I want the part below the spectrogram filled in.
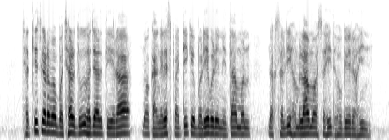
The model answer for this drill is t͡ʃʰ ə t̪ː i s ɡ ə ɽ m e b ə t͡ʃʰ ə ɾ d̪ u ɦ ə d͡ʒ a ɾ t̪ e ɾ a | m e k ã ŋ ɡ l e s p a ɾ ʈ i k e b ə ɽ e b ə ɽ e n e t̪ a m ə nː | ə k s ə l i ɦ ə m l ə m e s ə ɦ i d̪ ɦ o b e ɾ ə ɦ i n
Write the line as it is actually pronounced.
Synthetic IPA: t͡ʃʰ ə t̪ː i s ɡ ə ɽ m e b ə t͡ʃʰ ə ɾ d̪ u ɦ ə d͡ʒ a ɾ t̪ e ɾ a | m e k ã ŋ ɡ ɾ e s p a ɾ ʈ i k e b ə ɽ e b ə ɽ e n e t̪ a m ə nː | ə k s ə l i ɦ ə m l a m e s ə ɦ i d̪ ɦ o ɡ e ɾ ə ɦ i n

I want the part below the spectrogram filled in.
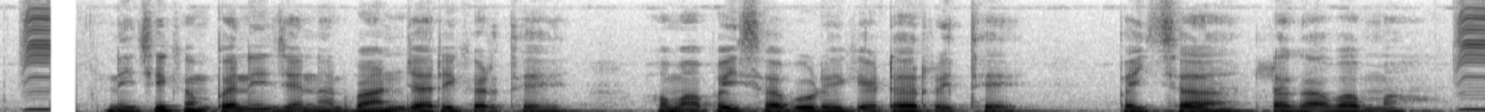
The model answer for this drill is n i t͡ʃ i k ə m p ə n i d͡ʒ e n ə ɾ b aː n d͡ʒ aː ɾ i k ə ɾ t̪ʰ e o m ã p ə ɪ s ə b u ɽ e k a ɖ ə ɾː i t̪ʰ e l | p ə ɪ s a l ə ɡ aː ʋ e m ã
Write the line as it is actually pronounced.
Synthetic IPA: n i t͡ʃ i k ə m p ə n i d͡ʒ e n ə ɾ b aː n d͡ʒ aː ɾ i k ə ɾ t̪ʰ e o m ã p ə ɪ s a b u ɽ e k e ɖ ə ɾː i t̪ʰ e | p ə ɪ s a l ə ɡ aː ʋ a m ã

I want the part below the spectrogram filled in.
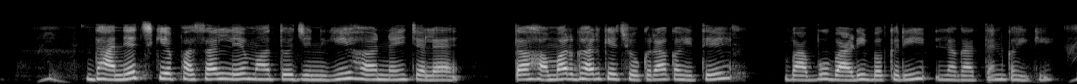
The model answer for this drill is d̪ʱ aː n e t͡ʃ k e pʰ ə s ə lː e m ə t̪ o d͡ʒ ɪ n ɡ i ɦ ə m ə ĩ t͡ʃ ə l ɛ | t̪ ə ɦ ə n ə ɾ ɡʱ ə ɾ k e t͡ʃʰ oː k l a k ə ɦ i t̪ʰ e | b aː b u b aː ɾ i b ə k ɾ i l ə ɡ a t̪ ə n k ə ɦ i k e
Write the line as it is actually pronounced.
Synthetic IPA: d̪ʱ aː n e t͡ʃ k e pʰ ə s ə lː e m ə t̪ o d͡ʒ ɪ n ɡ i ɦ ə n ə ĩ t͡ʃ ə l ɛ | t̪ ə ɦ ə m ə ɾ ɡʱ ə ɾ k e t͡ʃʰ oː k ɾ a k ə ɦ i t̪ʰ e | b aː b u b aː ɽ i b ə k ɾ i l ə ɡ a t̪ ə n k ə ɦ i k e

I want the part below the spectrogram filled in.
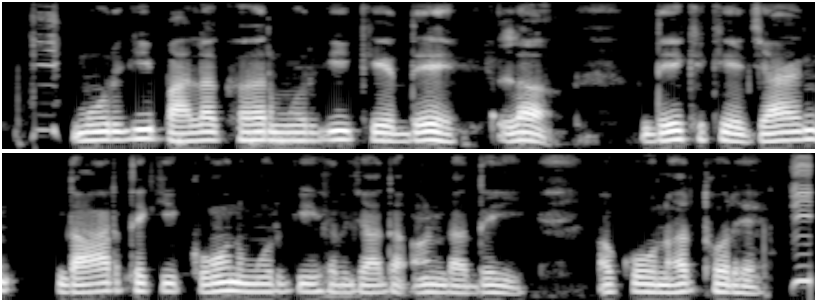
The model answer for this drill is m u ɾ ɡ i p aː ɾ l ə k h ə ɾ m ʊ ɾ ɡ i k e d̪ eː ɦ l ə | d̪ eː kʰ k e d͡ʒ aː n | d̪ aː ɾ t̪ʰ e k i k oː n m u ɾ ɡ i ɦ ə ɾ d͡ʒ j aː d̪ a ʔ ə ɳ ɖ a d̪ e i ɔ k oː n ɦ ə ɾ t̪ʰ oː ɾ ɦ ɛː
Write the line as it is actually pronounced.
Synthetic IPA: m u ɾ ɡ i p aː l ə k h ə ɾ m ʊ ɾ ɡ i k e d̪ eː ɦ l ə | d̪ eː kʰ k e d͡ʒ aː n | d̪ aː ɾ t̪ʰ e k i k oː n m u ɾ ɡ i ɦ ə ɾ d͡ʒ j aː d̪ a ʔ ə ɳ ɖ a d̪ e i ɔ k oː n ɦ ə ɾ t̪ʰ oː ɾ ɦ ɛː

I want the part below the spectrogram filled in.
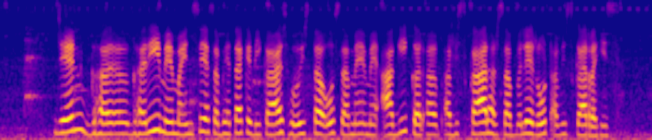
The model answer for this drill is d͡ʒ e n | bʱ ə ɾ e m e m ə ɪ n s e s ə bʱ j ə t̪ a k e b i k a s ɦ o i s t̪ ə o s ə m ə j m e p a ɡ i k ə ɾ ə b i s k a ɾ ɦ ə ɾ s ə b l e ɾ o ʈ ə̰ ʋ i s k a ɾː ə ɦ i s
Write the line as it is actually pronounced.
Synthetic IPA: d͡ʒ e n | ɡʱ ə ɾ i m e m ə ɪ n s e s ə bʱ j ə t̪ a k e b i k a s ɦ o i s t̪ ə o s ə m ə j m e ʔ a ɡ i k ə ɾ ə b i s k a ɾ ɦ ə ɾ s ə b l e ɾ o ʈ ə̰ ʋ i s k a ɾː ə ɦ i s

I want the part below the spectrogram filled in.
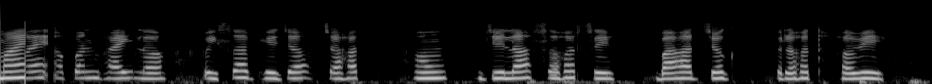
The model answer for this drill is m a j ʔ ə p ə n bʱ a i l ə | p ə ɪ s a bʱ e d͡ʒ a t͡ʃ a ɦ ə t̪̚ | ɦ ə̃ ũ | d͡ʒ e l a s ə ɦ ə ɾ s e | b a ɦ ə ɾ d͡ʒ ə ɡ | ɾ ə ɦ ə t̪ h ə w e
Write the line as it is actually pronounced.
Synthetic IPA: m a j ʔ ə p ə n bʱ a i l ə | p ə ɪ s a bʱ e d͡ʒ a t͡ʃ a ɦ ə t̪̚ | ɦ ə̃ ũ | d͡ʒ e l a s ə ɦ ə ɾ s e | b a ɦ ə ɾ d͡ʒ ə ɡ | ɾ ə ɦ ə t̪ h ə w e

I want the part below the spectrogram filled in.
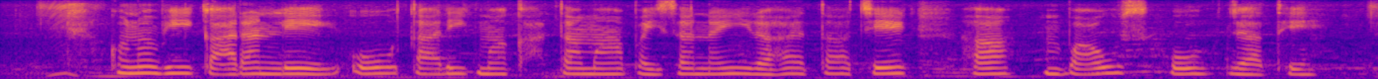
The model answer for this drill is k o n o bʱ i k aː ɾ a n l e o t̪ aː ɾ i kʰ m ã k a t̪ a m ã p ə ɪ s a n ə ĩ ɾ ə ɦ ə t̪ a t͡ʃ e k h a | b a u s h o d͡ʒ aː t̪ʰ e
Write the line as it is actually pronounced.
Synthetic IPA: k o n o bʱ i k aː ɾ ə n l e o t̪ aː ɾ i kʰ m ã kʰ a t̪ a m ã p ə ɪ s a n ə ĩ ɾ ə ɦ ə t̪ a t͡ʃ e k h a | b a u s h o d͡ʒ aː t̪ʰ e

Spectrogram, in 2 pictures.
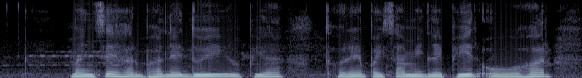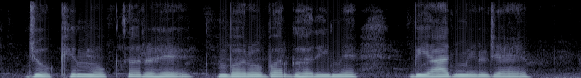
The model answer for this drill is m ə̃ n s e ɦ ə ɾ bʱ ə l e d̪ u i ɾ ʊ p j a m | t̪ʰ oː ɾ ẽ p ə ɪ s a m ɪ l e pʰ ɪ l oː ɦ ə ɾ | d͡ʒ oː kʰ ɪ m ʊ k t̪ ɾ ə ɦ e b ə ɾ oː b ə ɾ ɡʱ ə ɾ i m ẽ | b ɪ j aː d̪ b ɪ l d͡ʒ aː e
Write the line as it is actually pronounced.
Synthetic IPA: m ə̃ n s e ɦ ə ɾ bʱ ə l e d̪ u i ɾ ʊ p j a | t̪ʰ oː ɾ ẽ p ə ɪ s a m ɪ l e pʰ ɪ ɾ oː ɦ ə ɾ | d͡ʒ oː kʰ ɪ m ʊ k t̪ ɾ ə ɦ e b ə ɾ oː b ə ɾ ɡʱ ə ɾ i m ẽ | b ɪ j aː d̪ m ɪ l d͡ʒ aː e

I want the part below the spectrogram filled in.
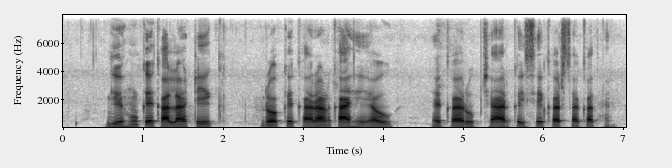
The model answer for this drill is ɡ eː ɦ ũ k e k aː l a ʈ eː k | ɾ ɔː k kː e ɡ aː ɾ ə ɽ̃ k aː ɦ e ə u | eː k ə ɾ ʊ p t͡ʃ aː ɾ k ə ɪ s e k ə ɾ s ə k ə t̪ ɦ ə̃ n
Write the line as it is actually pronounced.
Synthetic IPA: ɡ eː ɦ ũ k e k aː l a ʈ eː k | ɾ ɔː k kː e k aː ɾ ə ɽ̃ k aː ɦ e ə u | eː k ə ɾ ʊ p t͡ʃ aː ɾ k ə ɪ s e k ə ɾ s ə k ə t̪ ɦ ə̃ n

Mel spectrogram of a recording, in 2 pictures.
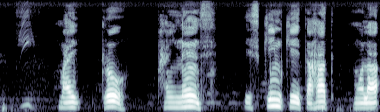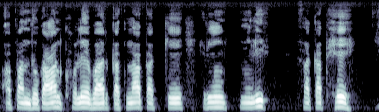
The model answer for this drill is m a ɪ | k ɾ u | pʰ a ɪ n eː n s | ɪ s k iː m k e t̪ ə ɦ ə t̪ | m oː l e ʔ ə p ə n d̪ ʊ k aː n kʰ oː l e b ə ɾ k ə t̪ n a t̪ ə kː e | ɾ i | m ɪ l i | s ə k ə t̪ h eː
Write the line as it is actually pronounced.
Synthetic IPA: m a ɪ | k ɾ o | pʰ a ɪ n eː n s | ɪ s k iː m k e t̪ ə ɦ ə t̪ | m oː l a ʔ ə p ə n d̪ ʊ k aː n kʰ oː l e b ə ɾ k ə t̪ n a t̪ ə kː e | ɾ i | m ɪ l i | s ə k ə t̪ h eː

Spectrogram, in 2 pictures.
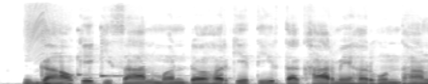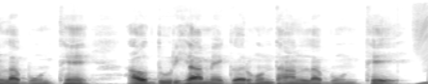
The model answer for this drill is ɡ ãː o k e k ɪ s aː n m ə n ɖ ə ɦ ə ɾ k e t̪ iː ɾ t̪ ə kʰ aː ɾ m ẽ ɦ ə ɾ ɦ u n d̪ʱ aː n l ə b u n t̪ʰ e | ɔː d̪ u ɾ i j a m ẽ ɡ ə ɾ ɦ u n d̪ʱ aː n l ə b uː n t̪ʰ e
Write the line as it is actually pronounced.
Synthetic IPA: ɡ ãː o k e k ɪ s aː n m ə n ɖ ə ɦ ə ɾ k e t̪ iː ɾ t̪ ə kʰ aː ɾ m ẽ ɦ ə ɾ ɦ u n d̪ʱ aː n l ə b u n t̪ʰ e | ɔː d̪ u ɾ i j a m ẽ ɡ ə ɾ ɦ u n d̪ʱ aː n l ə b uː n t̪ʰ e

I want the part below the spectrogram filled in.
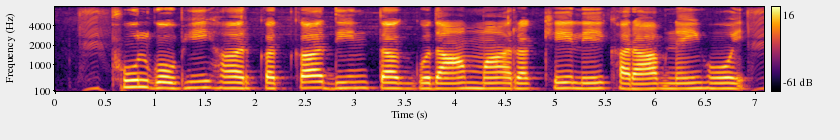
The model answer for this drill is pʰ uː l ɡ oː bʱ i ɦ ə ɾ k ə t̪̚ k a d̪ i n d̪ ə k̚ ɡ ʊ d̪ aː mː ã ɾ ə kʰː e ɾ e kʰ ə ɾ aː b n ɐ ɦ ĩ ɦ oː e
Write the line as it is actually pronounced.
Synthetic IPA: pʰ uː l ɡ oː bʱ i ɦ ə ɾ k ə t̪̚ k a d̪ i n t̪ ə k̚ ɡ ʊ d̪ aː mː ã ɾ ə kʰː e l e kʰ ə ɾ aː b n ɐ ɦ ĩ ɦ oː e

